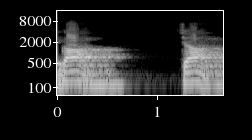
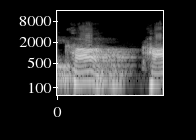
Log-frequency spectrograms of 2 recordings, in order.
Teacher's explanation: खा में आप उच्चारण करके देखेंगे तो आपके मुख से हवा ज्यादा निकलेगी और वोह हवा ज्यादा निकलने का मतलब है यह महाप्राण वण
